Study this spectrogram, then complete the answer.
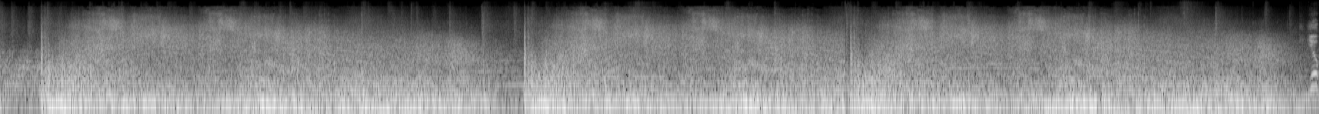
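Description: Missile explosions from the Russia-Ukraine war roar as loud, continuous, dense blasts and rumbling booms, with a brief break partway through.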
